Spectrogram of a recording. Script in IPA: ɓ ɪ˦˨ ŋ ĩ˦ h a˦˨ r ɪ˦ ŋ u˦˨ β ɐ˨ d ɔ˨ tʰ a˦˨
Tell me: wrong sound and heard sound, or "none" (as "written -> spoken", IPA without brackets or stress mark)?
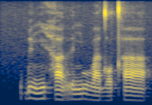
ɐ˨ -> a˨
